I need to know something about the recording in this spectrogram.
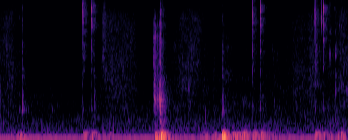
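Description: Computer keyboard keystrokes and mouse clicks while a spreadsheet formula is entered: about five separate clicks over a low, steady hum.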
